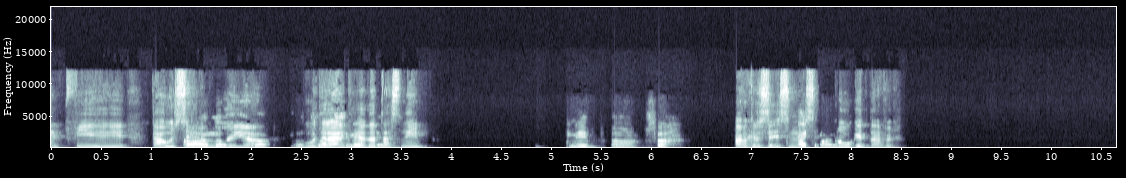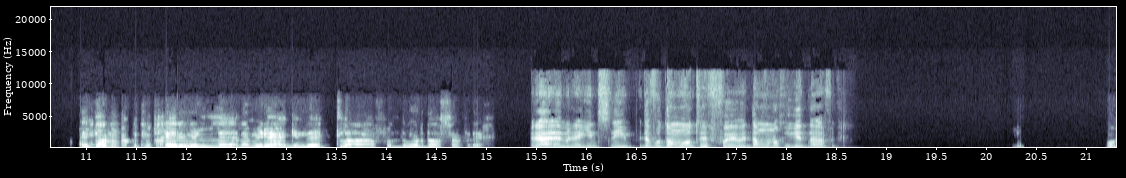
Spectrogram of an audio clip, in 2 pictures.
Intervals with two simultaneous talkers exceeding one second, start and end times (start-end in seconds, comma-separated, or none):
1.3-3.6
